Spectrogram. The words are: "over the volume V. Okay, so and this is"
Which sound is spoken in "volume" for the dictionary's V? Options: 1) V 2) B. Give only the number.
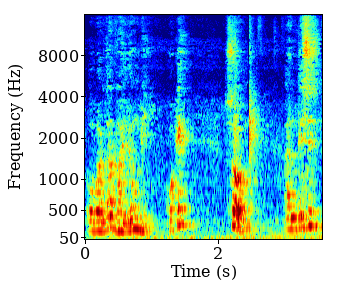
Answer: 2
